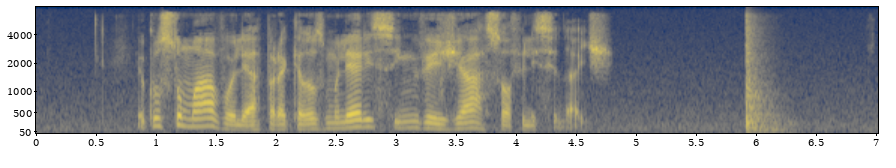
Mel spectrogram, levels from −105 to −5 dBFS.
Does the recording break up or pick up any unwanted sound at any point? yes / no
yes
